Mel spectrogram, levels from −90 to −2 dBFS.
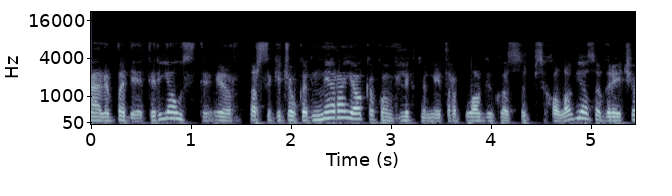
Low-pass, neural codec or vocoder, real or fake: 7.2 kHz; vocoder, 44.1 kHz, 128 mel bands every 256 samples, BigVGAN v2; fake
